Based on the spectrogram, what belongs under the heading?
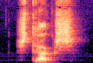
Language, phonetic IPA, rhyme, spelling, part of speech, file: Dutch, [strɑks], -ɑks, straks, adverb / adjective, Nl-straks.ogg
- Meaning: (adverb) 1. later today, shortly, in a moment 2. soon (in an unspecified amount of time) 3. soon (used to indicate what will happen if things continue as present) 4. immediately, right now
